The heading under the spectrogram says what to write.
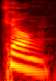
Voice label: "kiong3", taiwanese syllables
